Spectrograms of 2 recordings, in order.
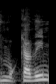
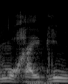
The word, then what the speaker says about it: mujahidín: Fíjate cómo son los mokadim que te estaba haciendo. Ajá, ok. Que en realidad se pronuncia mujahidín.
